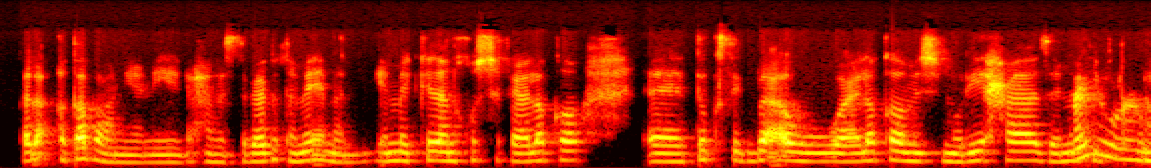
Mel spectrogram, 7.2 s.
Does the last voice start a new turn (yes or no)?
yes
